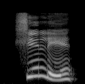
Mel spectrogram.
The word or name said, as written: 心灵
